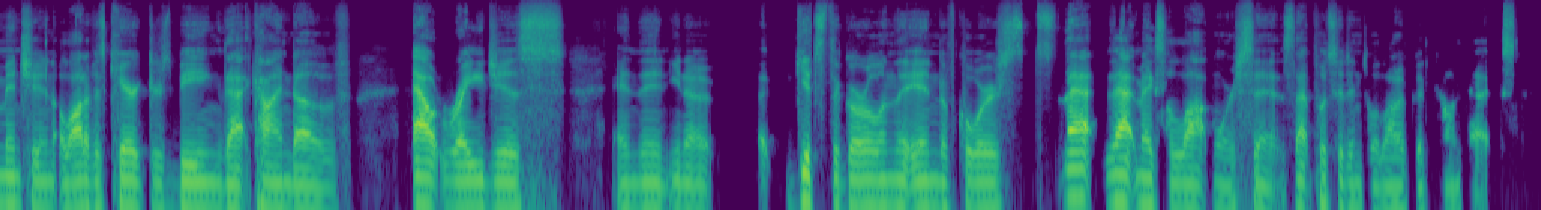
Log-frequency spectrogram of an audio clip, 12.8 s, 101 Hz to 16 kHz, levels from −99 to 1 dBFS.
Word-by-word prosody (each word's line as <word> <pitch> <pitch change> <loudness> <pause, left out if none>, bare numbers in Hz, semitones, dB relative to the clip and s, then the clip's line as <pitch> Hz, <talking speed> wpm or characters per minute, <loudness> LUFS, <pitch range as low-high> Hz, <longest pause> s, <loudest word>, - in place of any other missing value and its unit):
mentioned 110 -3 -2
a - - -3
lot 100 +2 +5
of 100 - -1
his 100 -1 -4
characters 100 -3 -1
being 100 -1 -1
that 95 -1 +2
kind 100 -2 +1
of 90 -2 -1 0.5
outrageous 105 -3 +3 0.4
and 95 +1 -6
then, 100 -2 -3
you 105 - -6
know, 95 -1 -3
uh, - - -8 0.7
gets 125 +2 +2
the 110 - -5
girl 105 +1 +1
in 105 0 -3
the 105 - 0
end, 105 +1 0
of 95 -1 -6
course, 100 0 -2
s - - -7
that 140 0 +8
that 120 0 +6
makes 110 -2 -1
a 100 - -6
lot 95 -1 0
more 95 -2 -8
sense, 95 -3 -5
that - - -2
puts - - -6
it 100 - -5
into 95 -2 -9
a - - -6
lot 90 0 -4
of 90 - -9
good 85 -1 -10
context. 90 +1 -8
100 Hz, 190 wpm, -27 LUFS, 95-105 Hz, 0.7 s, that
